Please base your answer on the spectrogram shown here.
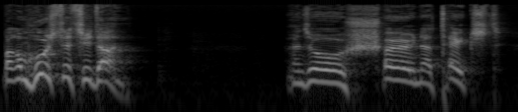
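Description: An actor playing a pompous, grandiose older thespian patriarch in a radio drama, declaiming with gravelly, aggrieved emphasis. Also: male voice, sits high, slow, fairly bright tone. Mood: indignant, grandiose. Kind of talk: theatrical radio drama monologue.

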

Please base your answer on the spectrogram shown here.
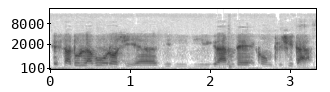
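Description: A man answering as a theatre director in an informal radio interview, haltingly, often repeating words as he searches for the next one. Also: medium pitch, steady tone, vocal fry, a little hiss or hum. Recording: dull, band-limited radio or phone line.

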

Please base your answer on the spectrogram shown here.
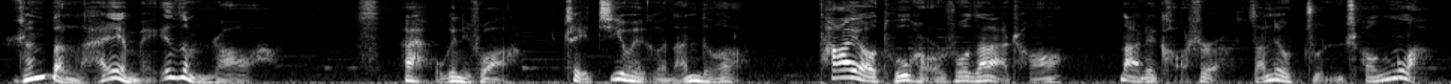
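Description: Audio drama: easygoing young crosstalk lad, teasing, swooping intonation, music underneath. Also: male voice, mid-range voice, huge pitch swings, moderate pace, a little mellow. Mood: teasing, animated. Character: easygoing, chatty young male crosstalk performer, helpful friend. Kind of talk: Chinese audio drama acting.

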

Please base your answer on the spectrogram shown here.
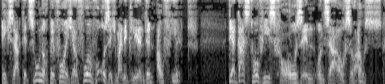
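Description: Gravelly, deadpan private detective. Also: male voice, medium pitch, a little slow, slight background noise, full character voice. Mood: wry narrating. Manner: deadpan, ironic. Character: dry, sarcastic male private detective, unimpressed and quick-witted. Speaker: lead detective and narrator. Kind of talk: radio play dialogue and first-person narration.

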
